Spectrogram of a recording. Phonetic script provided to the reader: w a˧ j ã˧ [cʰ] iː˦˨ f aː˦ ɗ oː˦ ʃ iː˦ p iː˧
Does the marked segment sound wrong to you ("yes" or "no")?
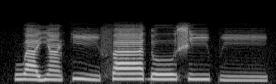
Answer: yes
